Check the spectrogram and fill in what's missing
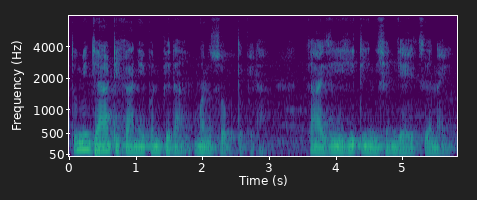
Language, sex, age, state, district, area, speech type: Marathi, male, 30-45, Maharashtra, Satara, rural, spontaneous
